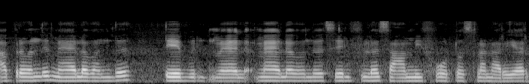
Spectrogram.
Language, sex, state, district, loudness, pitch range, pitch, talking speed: Tamil, male, Tamil Nadu, Chennai, -16 LUFS, 165-175 Hz, 170 Hz, 145 wpm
